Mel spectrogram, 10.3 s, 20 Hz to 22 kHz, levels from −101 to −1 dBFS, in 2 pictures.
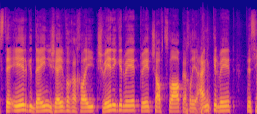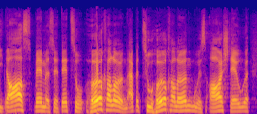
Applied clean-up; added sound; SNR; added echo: neural mask model RNNoise.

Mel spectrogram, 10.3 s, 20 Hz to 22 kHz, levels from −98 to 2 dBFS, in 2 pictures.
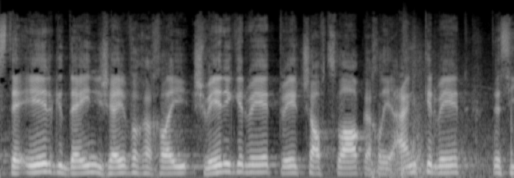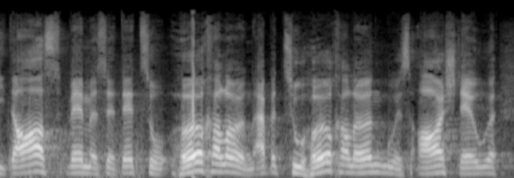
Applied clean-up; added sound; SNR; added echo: none; Fireworks; 19 dB; none.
